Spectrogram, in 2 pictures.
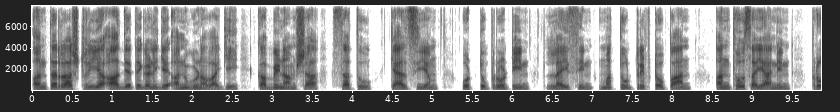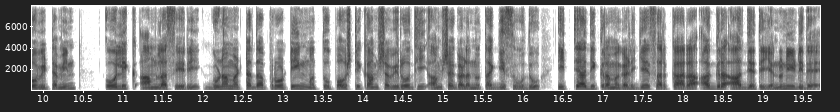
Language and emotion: Kannada, neutral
